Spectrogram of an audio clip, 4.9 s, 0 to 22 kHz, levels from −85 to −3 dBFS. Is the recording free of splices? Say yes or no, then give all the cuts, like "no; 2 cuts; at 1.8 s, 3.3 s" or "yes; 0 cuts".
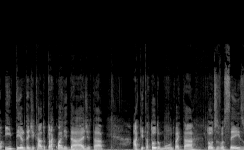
yes; 0 cuts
